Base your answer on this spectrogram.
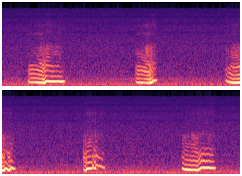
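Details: Snoring pet cat, loud enough to cover the TV, gives five buzzy, harmonic snores about every two seconds, each rising slightly at its end, with quiet room noise between them.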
